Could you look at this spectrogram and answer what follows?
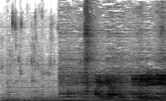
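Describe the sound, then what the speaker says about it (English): Water splashing and trickling from an aquarium hang-on-back filter running with a low water level, a steady waterfall-like splash that swells louder after a quieter start, close and continuous. "If you let the water go down, which happens naturally due to evaporation, you'll get a waterfall sound"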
